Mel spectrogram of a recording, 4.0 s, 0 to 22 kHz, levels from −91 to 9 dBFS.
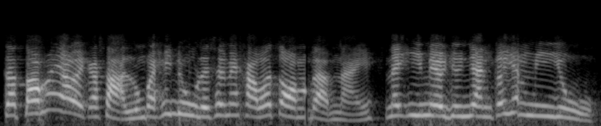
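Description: At 2.04 to 2.08 s there is a lost AMR speech frame: a short dip or warble, consistent with a single 20 ms frame failing its check. The decoder fills the gap by repeating the previous pitch and vocal-tract parameters at reduced gain, over otherwise clear AMR-WB audio.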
